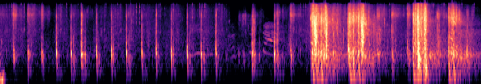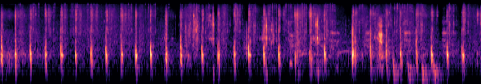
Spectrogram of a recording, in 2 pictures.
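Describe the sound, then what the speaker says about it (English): Rapid, evenly spaced footsteps thump steadily in a video game, close and clear, broken midway by a few louder bursts of gunfire-like cracks before the steady steps continue. "I hear many footsteps."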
